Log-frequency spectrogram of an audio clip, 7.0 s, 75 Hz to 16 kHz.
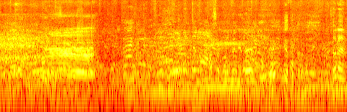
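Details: Sahiwal, Sindhi and local-breed dairy cows with calves at Khochabari cattle market, Dinajpur, 19 January 2026; a drawn-out harmonic moo rises early, then lower bellows follow beneath steady crowd chatter and men bargaining.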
